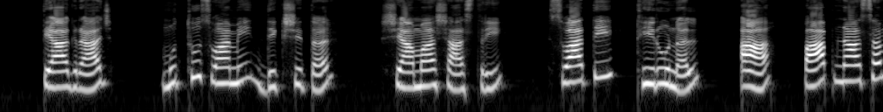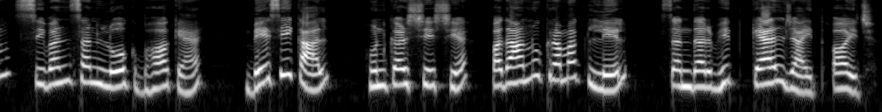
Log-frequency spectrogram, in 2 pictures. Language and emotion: Maithili, neutral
